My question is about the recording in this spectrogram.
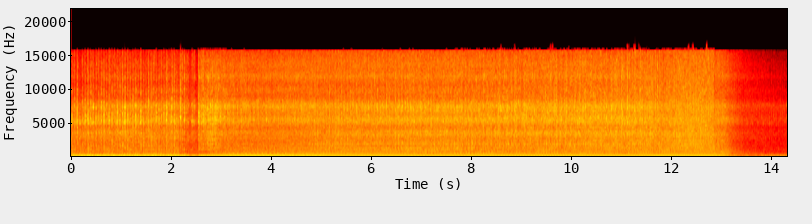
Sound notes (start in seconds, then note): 1.1 engine running; 8.5 continuous engine noise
